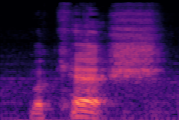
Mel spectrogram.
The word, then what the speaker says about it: Makesh: I'm gonna try and say that name properly. Makesh. There we go. Makesh. That's how you say it, guys.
